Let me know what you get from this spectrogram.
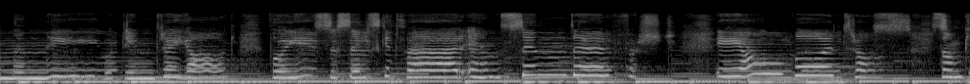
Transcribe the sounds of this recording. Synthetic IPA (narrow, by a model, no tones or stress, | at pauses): nɛnːyːɔt̪ɪnd̪ɾəjɑːɡ | fɔɾjeːsɵsɛlskət̪væɾɛnsʏnd̪əɾfœʂʈ | ɪɑlvoːɾt̪ʰɾɔssɔmkʰ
